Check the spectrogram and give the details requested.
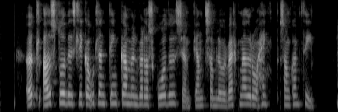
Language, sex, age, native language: Icelandic, female, 30-39, Icelandic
